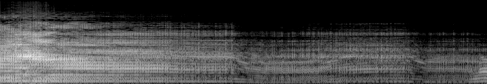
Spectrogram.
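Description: A gas Losi 5ive-B RC car engine revving loud and close, then dropping back to a lower buzzing idle with a wavering clutch or flywheel hum, rising again at the end.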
